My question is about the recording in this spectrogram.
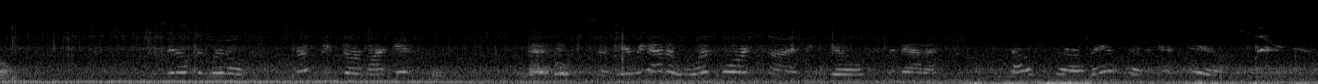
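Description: Indistinct voice murmuring on and off, under a steady low hum that stops about four seconds in.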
